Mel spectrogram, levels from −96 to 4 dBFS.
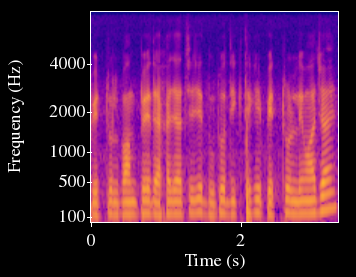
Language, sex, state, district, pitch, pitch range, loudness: Bengali, male, West Bengal, North 24 Parganas, 130 Hz, 125-140 Hz, -21 LUFS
